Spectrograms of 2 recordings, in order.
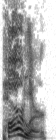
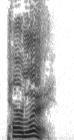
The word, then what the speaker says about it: Parler: They call it Parler. – Yeah. – But it's Parlay.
